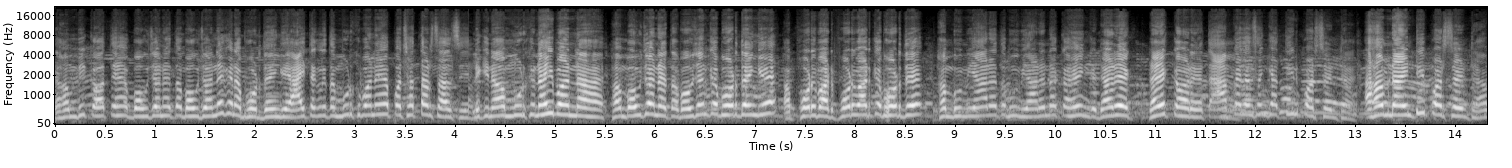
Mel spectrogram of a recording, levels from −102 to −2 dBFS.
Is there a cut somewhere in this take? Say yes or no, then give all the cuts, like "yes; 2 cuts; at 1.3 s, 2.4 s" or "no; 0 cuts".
yes; 6 cuts; at 4.1 s, 5.5 s, 7.3 s, 8.8 s, 10.8 s, 13.0 s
